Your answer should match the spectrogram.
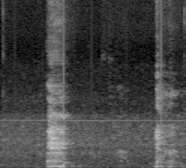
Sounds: Sniff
